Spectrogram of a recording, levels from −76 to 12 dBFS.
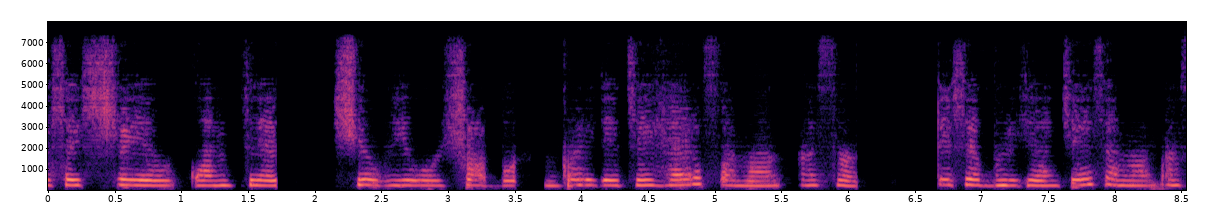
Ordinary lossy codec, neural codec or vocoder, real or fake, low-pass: none; codec, 44.1 kHz, 0.9 kbps, DAC; fake; 7.2 kHz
